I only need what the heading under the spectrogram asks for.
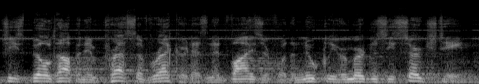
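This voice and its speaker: An actor playing an older, gruff military commander who briefs with formal, measured, grim authority in a video game cutscene. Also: male voice, expressive, lightly acted. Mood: stern, informative. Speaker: commanding officer. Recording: boomy reverberant hall, loud background noise.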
